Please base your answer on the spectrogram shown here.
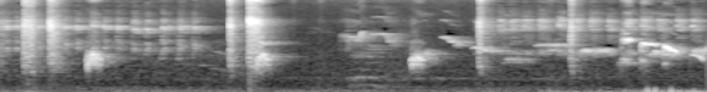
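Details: Borneo white-rumped shama singing: rich, slurred whistles and rasping notes with loud clicks, a brief pause midway, then a tumbling, twittering phrase.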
